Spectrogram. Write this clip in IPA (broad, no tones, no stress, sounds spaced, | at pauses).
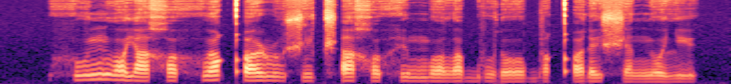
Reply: h u n lˠ o j a χ o h u qʼ u ɭ u ʃ ɨ t͡ʃʼ a χ u h ɨ m o lˠ ɨ b u ɾ o b ɨ qʼ u ɾ ɨ ʃ a n o lʲ ɨ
